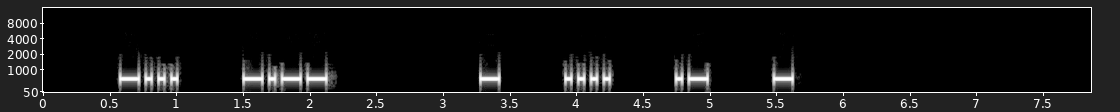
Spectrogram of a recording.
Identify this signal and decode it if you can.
Morse code, heard as a keyed tone, about 25 wpm, spaced as for 13 wpm, 600 Hz. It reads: BY THAT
